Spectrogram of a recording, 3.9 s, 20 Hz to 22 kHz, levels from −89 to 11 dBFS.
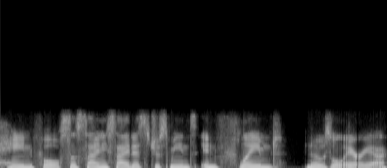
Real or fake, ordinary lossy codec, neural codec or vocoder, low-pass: real; Opus, 24 kbps; none; 7.2 kHz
